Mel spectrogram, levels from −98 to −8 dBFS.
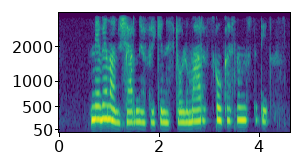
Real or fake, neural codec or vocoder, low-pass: real; none; 3.6 kHz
